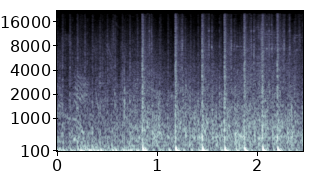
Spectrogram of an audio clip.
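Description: Automatic gunfire from a weapon in a video game: rapid, sharp bursts of shots, loud and fairly evenly spaced, with each burst standing out in a quick rhythmic sequence.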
